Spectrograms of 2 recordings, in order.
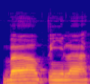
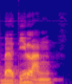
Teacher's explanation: jadi tanwinnya diganti menjadi alif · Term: mad iwat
